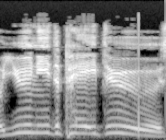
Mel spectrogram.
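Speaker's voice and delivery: slow, deliberate speech, each word drawn out. Retelling people at the gym asking a feared man for dues, speaking slowly. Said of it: "they'd speak slow".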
